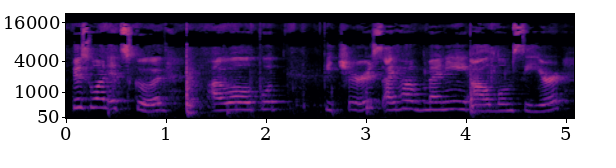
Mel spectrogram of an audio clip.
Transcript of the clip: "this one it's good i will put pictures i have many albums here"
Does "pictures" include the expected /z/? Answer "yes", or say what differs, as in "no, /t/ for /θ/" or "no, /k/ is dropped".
no, /s/ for /z/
